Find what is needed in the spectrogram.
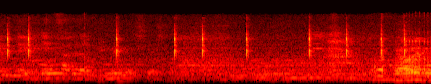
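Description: Taps on an iOS touchscreen keyboard making its click sound while an e-mail address is typed: about a dozen short, sharp ticks at irregular spacing.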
